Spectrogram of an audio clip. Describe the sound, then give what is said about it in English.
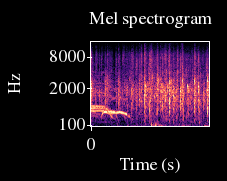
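A crowd bursts into sustained applause, dense and steady clapping throughout, with a brief high whoop or cheer rising at the start before the clapping takes over. “Get up and give her a round of applause.”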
